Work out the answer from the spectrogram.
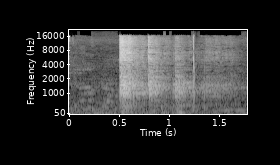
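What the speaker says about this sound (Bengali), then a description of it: "দেখ নাড়াচাড়া করে দিচ্ছি" Dal curry stirred in a metal cooking pot: a few sharp clanks and scrapes of a utensil against the pot in quick succession, close by, then quiet.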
